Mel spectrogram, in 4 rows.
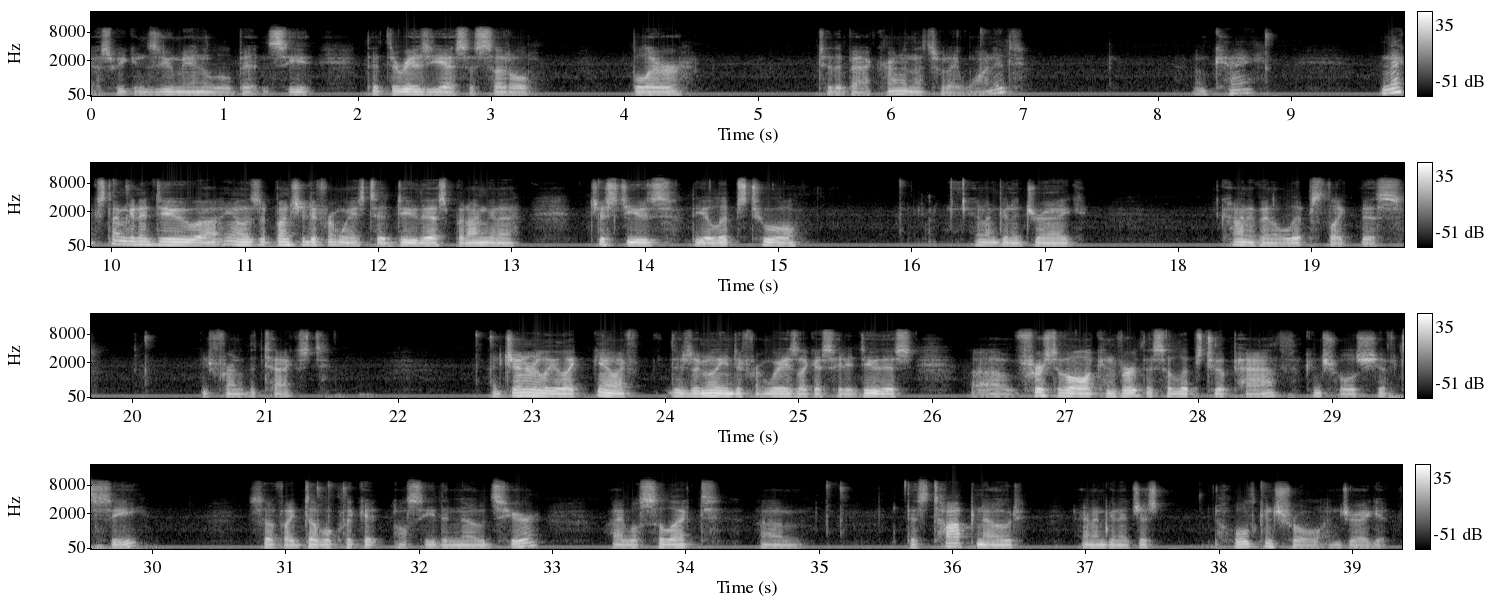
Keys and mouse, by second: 16.8-21.1 drag, 22.3 F1, 23.4 click, 30.3 ctrl+shift+c, 32.0 click, 35.9 click, 39.2-39.3 ctrl+drag.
